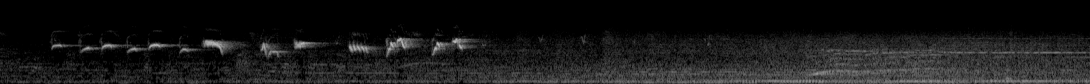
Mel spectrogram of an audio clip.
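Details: Male Sumatran greater green leafbird singing in the afternoon: a burst of about ten loud, clear whistled and chattering notes over the first five seconds, then quieter background noise with distant faint calls.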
